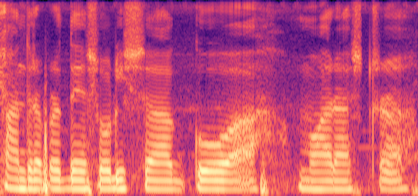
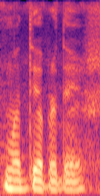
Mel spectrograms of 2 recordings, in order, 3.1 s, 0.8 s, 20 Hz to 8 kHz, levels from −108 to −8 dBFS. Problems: constant background noise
